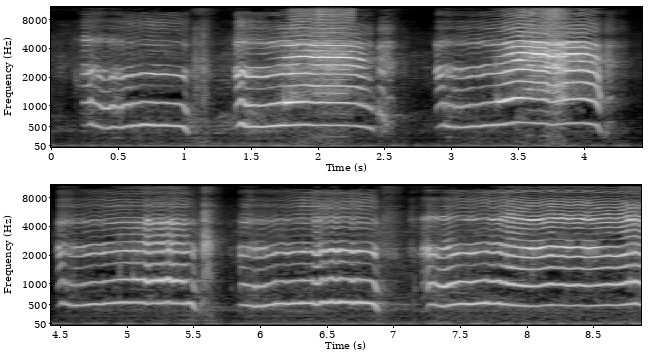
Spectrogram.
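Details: Newborn baby crying: repeated loud, high-pitched crying bursts about a second or more long, separated by quick breaths; a strong newborn cry.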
